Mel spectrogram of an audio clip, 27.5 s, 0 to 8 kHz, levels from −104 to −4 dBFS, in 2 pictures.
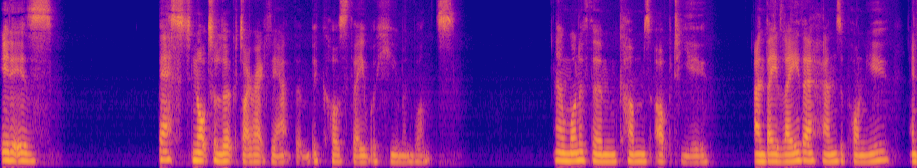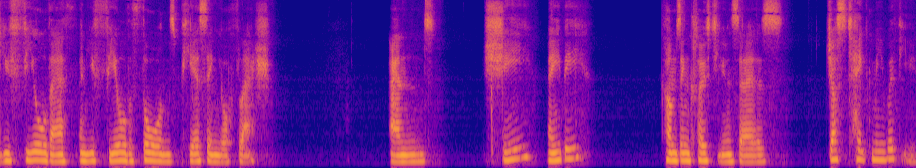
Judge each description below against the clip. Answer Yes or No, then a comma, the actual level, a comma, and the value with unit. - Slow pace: Yes, slow, 125 wpm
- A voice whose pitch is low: Yes, low, 125 Hz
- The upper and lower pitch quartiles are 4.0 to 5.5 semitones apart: No, average, 3.0 semitones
